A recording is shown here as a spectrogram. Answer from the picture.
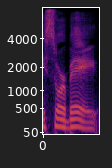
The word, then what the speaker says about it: sorbet: The original term is what the French call sorbet, S-O-R-B-E-T. It's Turkish and Persian, and I don't know how it's pronounced in those languages. The French do sorbet, and you often find in ice cream shops, well, they'll use the term sorbet on the menu.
